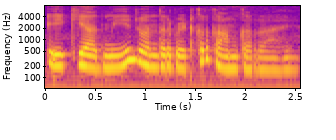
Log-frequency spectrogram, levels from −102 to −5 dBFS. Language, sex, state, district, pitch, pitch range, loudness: Hindi, female, Punjab, Kapurthala, 195 Hz, 175-210 Hz, -16 LUFS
